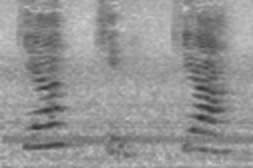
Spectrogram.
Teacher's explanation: terminou em vogal átona e a outra sílaba também tem uma vogal átona. A gente vai unir essas duas.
